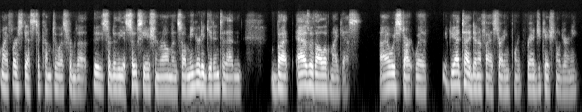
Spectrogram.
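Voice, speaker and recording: Rambling man host, dark dull sound. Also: medium pitch, no room sound. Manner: rambling, halting with repeated words. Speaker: podcast host. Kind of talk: casual interview. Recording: dull, dry lo-fi recording.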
